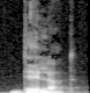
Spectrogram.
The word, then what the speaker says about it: делать: Делать. – Hm, die Betonung ist auf je. Делать.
